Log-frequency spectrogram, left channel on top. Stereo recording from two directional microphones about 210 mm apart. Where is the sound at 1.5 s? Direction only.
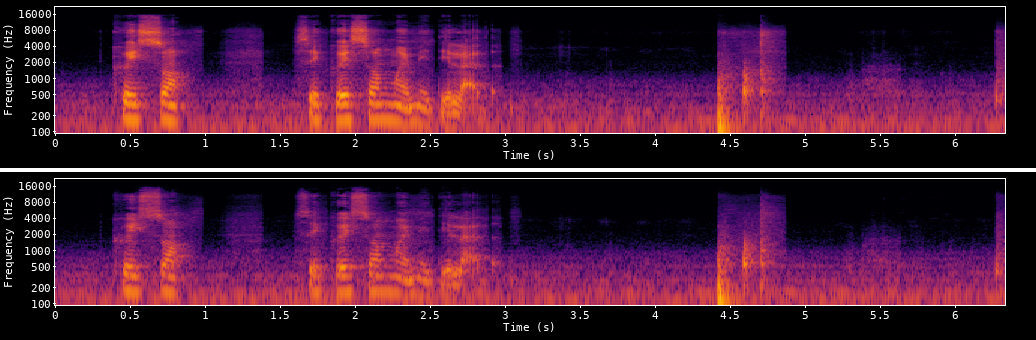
50° left (ahead or behind).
